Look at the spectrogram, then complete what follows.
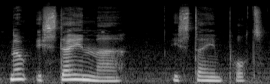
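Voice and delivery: normal talking voice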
